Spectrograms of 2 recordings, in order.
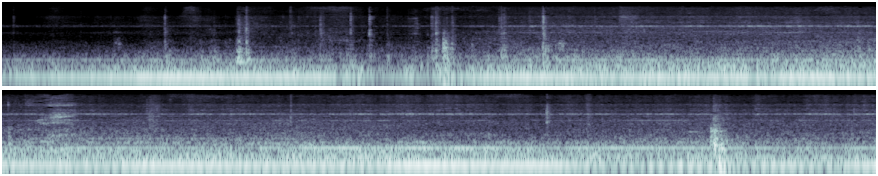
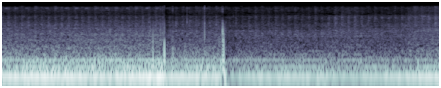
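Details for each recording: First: Car idling: low steady rumble with faint intermittent whistle that disappears when clutch pedal is pressed; loose clutch cable, fixed by tightening/adjusting the cable. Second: Car idling after adjusting and tightening the clutch cable to cure an intermittent whistle that vanished when the clutch was pressed: steady low even hum, no whistle, a couple of brief handling knocks; normal idle.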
